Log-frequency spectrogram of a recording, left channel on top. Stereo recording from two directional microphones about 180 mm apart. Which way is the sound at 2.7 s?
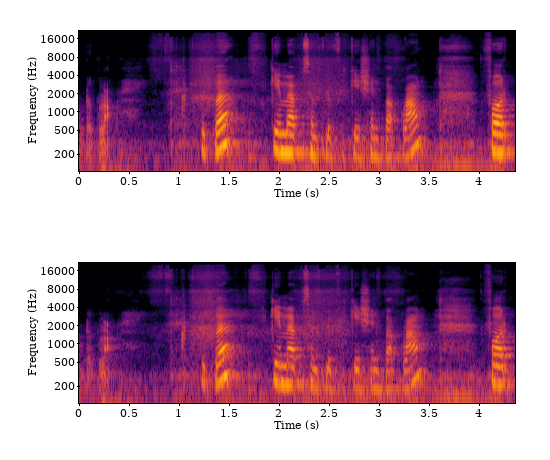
40° left (ahead or behind).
